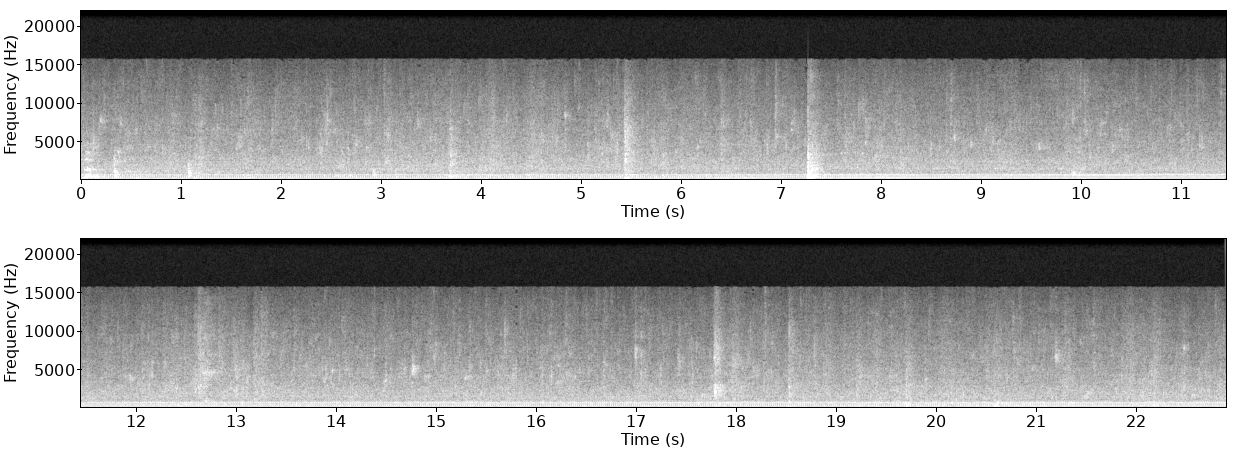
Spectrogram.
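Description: Steady hum of an aquarium air pump, with water bubbling from the air stone in the tank. A few faint clicks come through, the sharpest about seven seconds in.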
